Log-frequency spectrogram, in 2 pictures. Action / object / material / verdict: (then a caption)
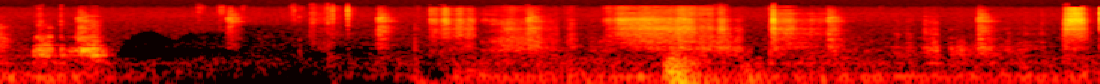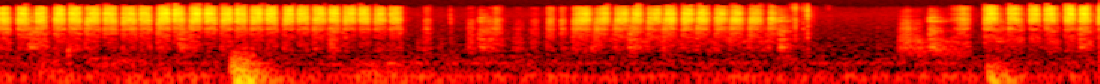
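scrape / paper sketchbook page with felt-tip marker / paper / none. A thick blue felt-tip marker outlines and rubs colour onto a white paper sketchbook page resting on a wooden desk. Short, bright, scratchy strokes give way to long bursts of rapid, squeaky back-and-forth rubbing, broken by a few soft low thumps against the desk.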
